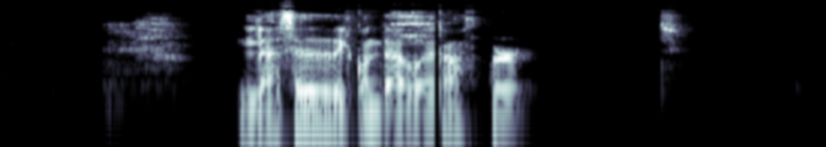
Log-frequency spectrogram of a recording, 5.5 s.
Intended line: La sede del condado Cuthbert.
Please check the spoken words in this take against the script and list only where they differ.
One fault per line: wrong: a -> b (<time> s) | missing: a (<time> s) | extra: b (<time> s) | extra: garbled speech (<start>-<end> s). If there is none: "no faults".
no faults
